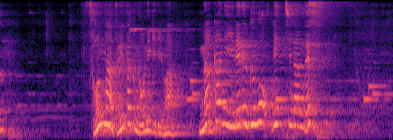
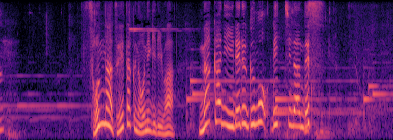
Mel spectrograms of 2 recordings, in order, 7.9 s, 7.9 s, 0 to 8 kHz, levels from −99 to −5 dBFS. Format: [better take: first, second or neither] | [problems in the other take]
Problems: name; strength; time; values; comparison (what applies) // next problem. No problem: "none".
second | room echo; dies away in 2 s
